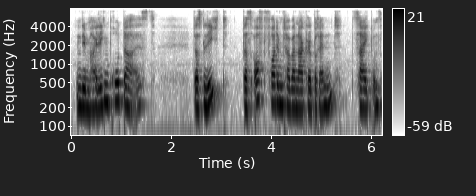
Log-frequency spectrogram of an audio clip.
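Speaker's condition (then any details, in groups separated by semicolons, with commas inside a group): No condition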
